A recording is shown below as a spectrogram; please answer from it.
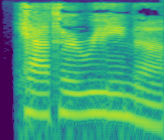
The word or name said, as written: caterina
